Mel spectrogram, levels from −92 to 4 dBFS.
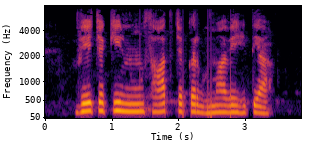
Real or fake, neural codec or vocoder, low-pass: real; none; 7.2 kHz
